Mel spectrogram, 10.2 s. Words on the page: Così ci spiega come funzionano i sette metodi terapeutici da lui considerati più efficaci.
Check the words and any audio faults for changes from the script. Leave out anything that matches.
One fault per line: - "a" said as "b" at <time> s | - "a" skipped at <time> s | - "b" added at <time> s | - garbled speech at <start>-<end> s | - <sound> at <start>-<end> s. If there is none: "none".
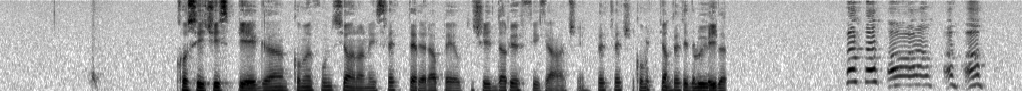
- whoosh at 0.9-1.1 s
- "metodi" skipped at 4.2 s
- "lui considerati" skipped at 5.0 s
- garbled speech at 6.0-7.3 s
- laugh at 8.5-10.0 s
